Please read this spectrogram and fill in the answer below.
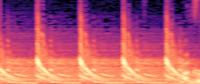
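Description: Synthesizer music fed through a tape-style delay plug-in at full feedback. As the tempo-synced delay time is dragged to a new value, its echoes sweep down in pitch over and over, about two to three times a second: the dubby pitch-bending sound of a tape delay changing its time.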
